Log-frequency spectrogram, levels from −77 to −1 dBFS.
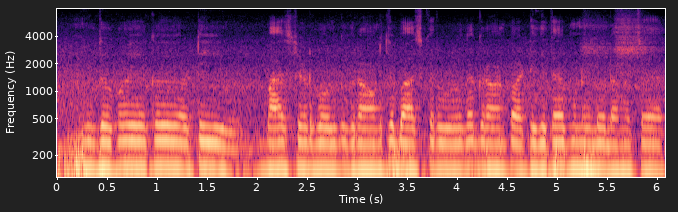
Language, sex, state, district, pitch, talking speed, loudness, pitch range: Hindi, male, Rajasthan, Nagaur, 135 Hz, 130 wpm, -14 LUFS, 130-135 Hz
